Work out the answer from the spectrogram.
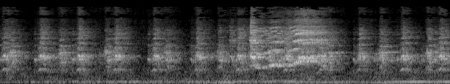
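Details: Green junglefowl lure call for drawing birds closer: regular short clucks swelling into one longer, louder, grating note near the middle before the clucking continues.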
